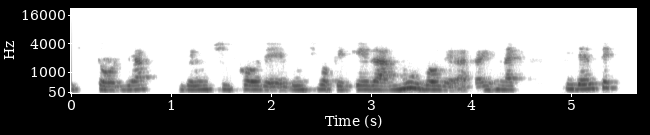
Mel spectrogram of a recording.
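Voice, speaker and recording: At a fairly slow pace, a woman speaks at a medium pitch in an unremarkable speaking voice. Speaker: book club member. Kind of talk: book club discussion. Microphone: unstable internet connection.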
